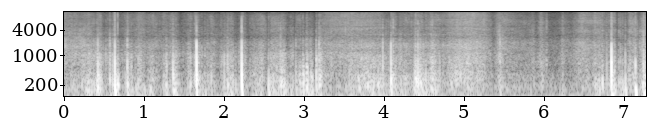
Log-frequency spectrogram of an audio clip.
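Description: Fingertips and short nails scratch over the raised diamond and hexagon embroidery on a soft stuffed fabric pillow. The result is quiet, dry scratching and rustling, broken by sharp, brief ticks that die away almost instantly.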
